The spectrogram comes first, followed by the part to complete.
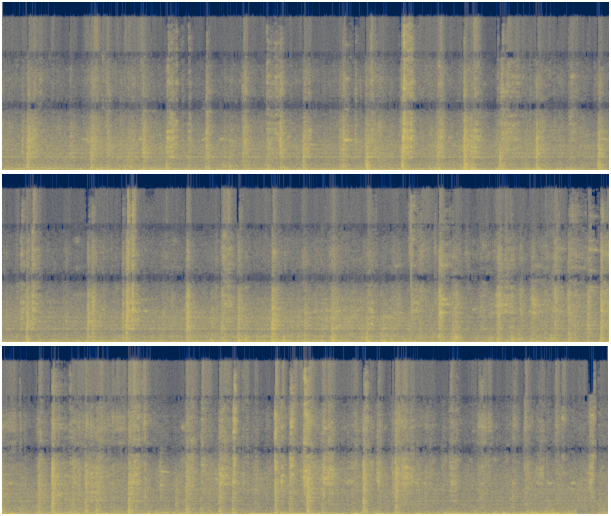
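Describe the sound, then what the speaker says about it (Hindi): The Pak Business Express rolls from a loop line onto the main line, heard from inside with a loud continuous rumble and rhythmic clickety-clack of wheels over rail joints and points, steady throughout with no talking. "लूप लाइन से अब मेन लाइन पर दाखिल हो रही है हमारी ट्रेन।"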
